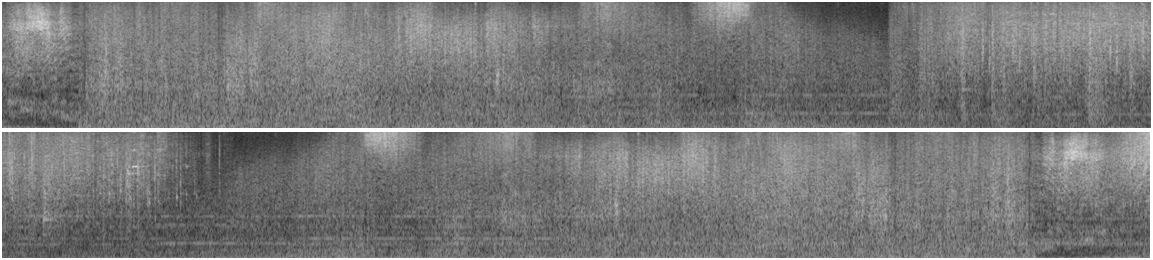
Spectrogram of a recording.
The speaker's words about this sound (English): As before, there was a brilliant explosion, and everything around us was torn to atoms.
